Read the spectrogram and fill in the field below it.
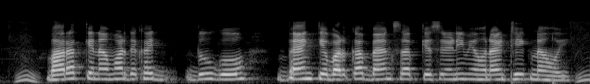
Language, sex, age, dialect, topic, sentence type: Magahi, male, 18-24, Western, banking, statement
